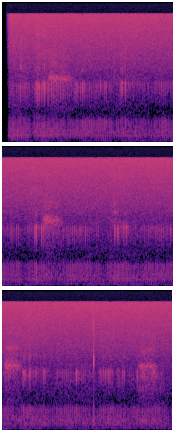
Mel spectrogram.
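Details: Sleeping cat snoring, a steady low rumbling texture that runs without a break, with faint, soft brief higher rasps coming and going over it in a quiet indoor room.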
